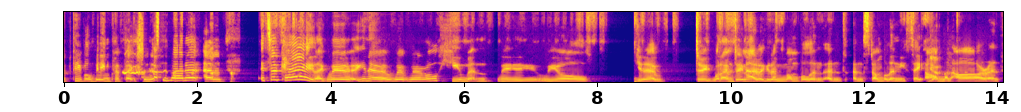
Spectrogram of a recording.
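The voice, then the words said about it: British English accent. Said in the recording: “You're from England, and sometimes that Brit accent comes through.”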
